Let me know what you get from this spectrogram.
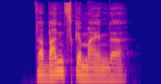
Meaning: An administrative unit in the German Bundesländer of Rhineland-Palatinate and Saxony-Anhalt
- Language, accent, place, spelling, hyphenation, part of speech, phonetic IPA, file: German, Germany, Berlin, Verbandsgemeinde, Ver‧bands‧ge‧mein‧de, noun, [fɛɐ̯ˈbantsɡəˌmaɪndə], De-Verbandsgemeinde.ogg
